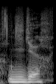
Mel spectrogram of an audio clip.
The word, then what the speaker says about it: Giger: Giger, que je prononce bien, t'as raison de corriger.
